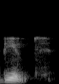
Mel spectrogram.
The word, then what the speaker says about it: but: And 4 is bute, even though it looks like but.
